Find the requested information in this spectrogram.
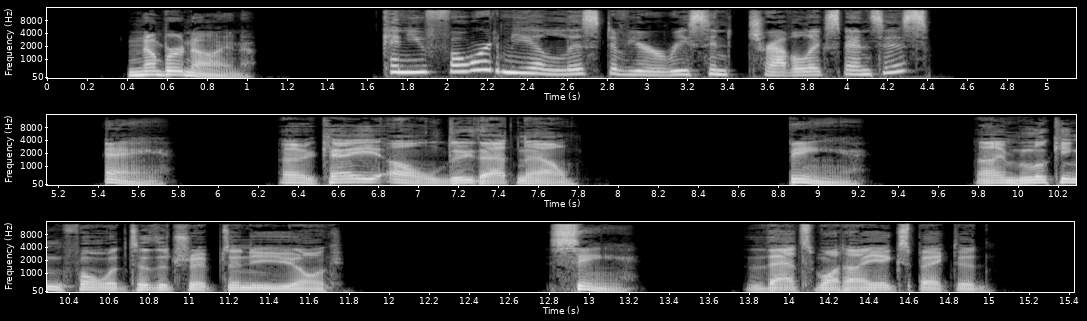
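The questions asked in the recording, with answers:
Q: Can you forward me a list of your recent travel expenses?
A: A: Okay, I'll do that now.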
